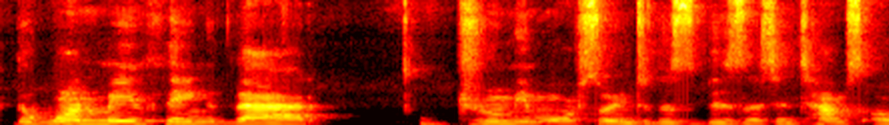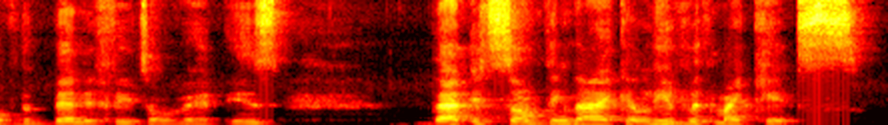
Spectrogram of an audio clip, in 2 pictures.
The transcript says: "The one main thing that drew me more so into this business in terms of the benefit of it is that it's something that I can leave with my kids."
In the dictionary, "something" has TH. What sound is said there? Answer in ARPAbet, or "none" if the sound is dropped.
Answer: TH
